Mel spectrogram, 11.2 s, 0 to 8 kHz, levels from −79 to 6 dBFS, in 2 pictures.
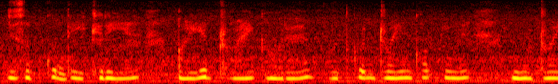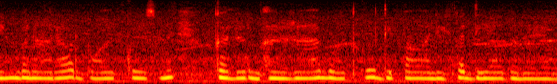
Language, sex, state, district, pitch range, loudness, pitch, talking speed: Hindi, female, Chhattisgarh, Balrampur, 215-230 Hz, -25 LUFS, 225 Hz, 190 wpm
